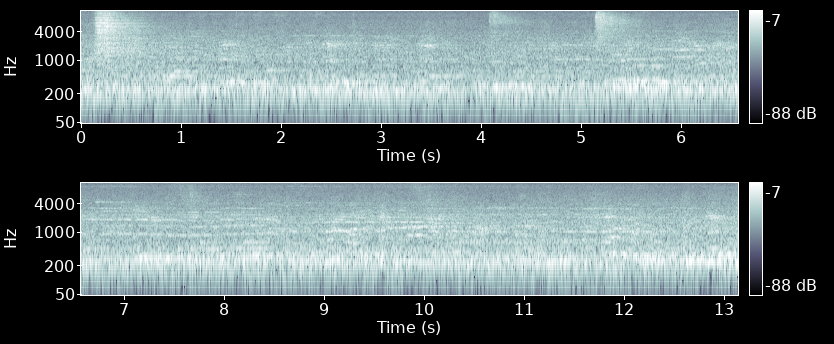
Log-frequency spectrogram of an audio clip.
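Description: Distant voices murmur faintly in a large echoing hall.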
